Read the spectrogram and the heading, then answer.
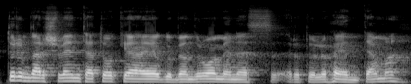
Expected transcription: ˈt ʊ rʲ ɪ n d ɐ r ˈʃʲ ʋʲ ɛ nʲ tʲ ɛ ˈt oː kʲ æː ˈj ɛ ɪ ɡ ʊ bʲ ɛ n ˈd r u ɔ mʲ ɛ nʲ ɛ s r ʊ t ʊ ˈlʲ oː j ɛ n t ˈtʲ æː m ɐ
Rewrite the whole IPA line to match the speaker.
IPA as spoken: ˈt ʊ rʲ ɪ m d ɐ r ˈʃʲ ʋʲ ɛ nʲ tʲ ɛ ˈt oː kʲ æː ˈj ɛ ɪ ɡ ʊ bʲ ɛ n ˈd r u ɔ mʲ ɛ nʲ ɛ s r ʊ t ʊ ˈlʲ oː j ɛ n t ˈtʲ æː m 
